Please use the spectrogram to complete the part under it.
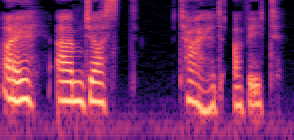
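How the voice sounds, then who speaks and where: Audiobook role: foreign woman assassin, resolute and sorrowful, formal clipped wording, middle pitch, dry sound. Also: slow, darkish tone, no room sound. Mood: weary. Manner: formal, clipped phrasing without contractions. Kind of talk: audiobook character acting.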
